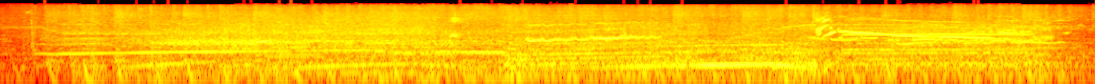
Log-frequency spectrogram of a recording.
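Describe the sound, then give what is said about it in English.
Engines of a Porsche and a pursuing car roar steadily as both weave through traffic on a road at night, with tire squeals and a sharp high screech partway through, loud throughout and without talk. “Sully snakes through traffic in his Porsche looking weary and stressed. John chases him with eyes focused ahead.”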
